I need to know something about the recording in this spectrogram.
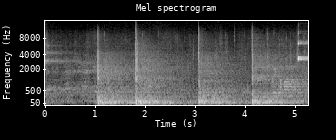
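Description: A basketball bounces on a hardwood court in a large echoing hall.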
